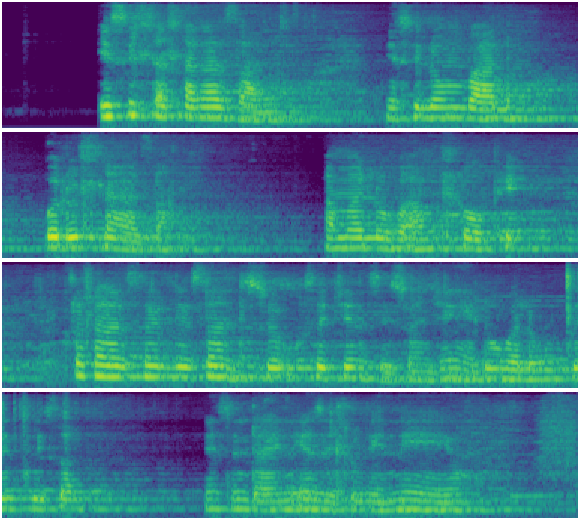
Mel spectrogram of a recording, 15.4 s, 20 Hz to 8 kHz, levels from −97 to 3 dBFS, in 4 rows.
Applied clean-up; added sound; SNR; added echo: none; none; none; reverberation time 1.7 s.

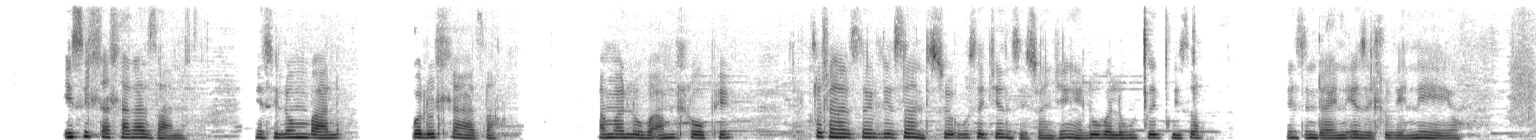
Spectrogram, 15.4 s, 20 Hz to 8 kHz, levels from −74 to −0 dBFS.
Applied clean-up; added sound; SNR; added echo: none; none; none; none.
